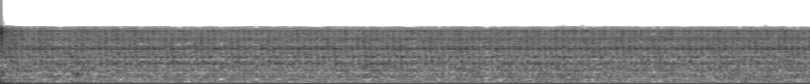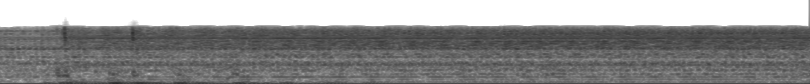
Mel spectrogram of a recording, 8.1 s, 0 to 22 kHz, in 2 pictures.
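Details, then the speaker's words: 1995 Casablanca Veranda ceiling fan, K55 stack motor, after oiling bearings with WD-40 then Zoom Spout oil: steady motor hum with faint rough hiss, a little bearing noise remains but runs smoothly. "so a little bearing noise"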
